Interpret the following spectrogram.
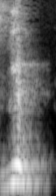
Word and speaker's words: knew: Now, the next one on the list is new. Now, the first one is spelled K-N-E-W.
